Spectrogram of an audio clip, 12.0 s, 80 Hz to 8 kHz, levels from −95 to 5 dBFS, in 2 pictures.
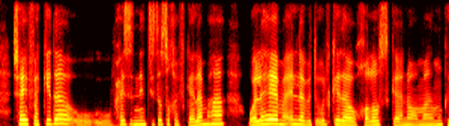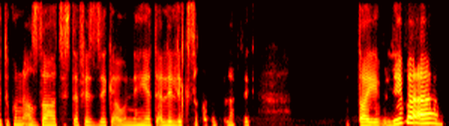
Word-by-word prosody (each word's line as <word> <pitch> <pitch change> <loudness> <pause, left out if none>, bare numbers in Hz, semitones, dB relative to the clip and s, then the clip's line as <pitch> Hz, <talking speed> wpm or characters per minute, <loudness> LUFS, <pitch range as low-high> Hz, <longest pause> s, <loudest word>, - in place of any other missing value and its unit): شايفة 255 -4 +4
كده، 275 +1 +2
وبحيث 230 0 -6
إن 220 0 -3
أنتِ 235 -1 -3
تثقي 235 -2 -4
في 200 - -16
كلامها، 250 +7 0 0.3
والَّا 225 +3 +3
هي 265 0 +9
ما 235 - -1
إلّا 245 -1 +2
بتقول 215 +1 -6
كده 230 -3 +1
وخلاص 205 +1 -3
كنوع 200 +1 -4
ما 205 +1 -5
ممكن 220 +1 -7
تكون 210 +1 -9
قصدها 200 0 -3
تستفزِك 185 0 -7
أو - - -7
إن 190 -1 -9
هي 190 0 -4
تقلّل 195 +2 -4
لِك 195 -1 -4
ثقتِك 205 -3 -8
في - - -29
نفسِك؟ 195 +1 -13 1.4
طيب، 185 -3 +2
ليه 235 +10 +1
بقى 295 -4 +7
210 Hz, 160 wpm, -22 LUFS, 195-240 Hz, 1.4 s, هي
